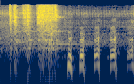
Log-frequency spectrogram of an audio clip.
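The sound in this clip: Rasping saw strokes cut through a John Denver cassette tape until it is nearly sawn in half, a loud, coarse pulsing noise that gives way to a voice speaking.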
